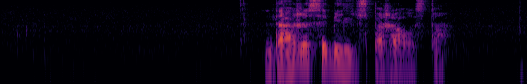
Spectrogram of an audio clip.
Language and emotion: Russian, neutral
